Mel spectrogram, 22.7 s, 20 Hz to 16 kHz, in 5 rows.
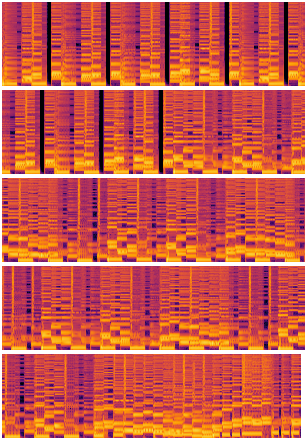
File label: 8bit bgm normal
